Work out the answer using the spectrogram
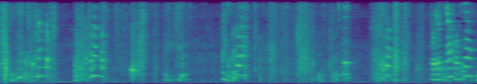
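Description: Brown packing tape being ripped off a cardboard box in a string of short, squeaky tearing rasps, with the cardboard and a plastic sheet rustling under the hands.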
